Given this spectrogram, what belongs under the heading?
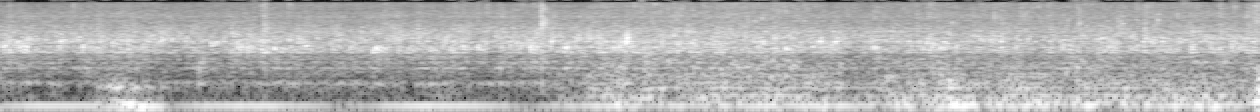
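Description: Water is poured into a cooking pot while a dish of maize and young turkey is prepared, a steady broadband gushing and splashing that runs unbroken for several seconds at close range, with no talking over it.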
